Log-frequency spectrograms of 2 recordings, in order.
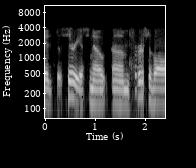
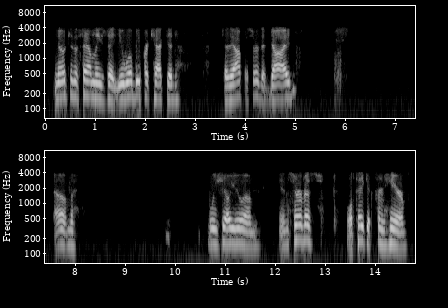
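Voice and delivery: speaking through held-back tears, fighting off crying; 3 semitones higher than usual. Addressing the families after an officer died, trying not to cry. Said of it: "I'm trying not to cry".

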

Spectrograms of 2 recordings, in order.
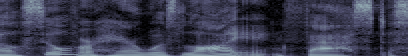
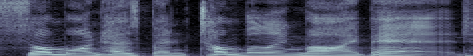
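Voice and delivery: loud, growling big bear voice; 3 semitones higher, 8 dB louder than usual. Reading a bedtime story, the narrator voices the big bear in the bedroom: growling big bear voice. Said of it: "the big bear growled".

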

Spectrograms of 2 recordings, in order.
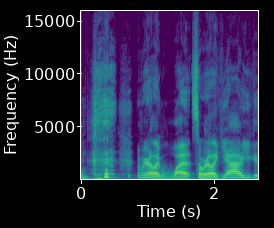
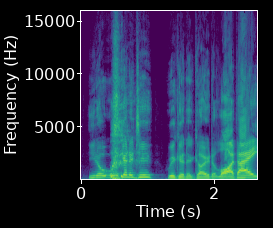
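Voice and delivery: put-on accent slipping into Australian; 3 dB louder than usual. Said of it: "You slipped in Australia".

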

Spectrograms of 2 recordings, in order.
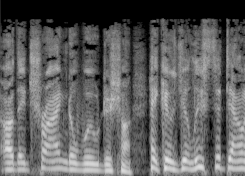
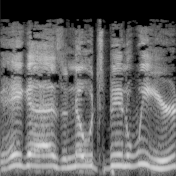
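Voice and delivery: laid-back, pitched-up, try-hard cool voice; 5 semitones higher than usual. Imitating a coach addressing players about a canceled camp: David Culley impression, John McClane-like. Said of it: "talks like John McClane".

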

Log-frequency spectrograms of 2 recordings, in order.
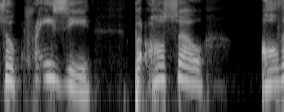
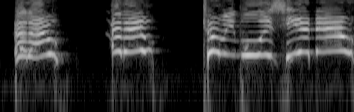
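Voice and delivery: very high, put-on little boy spirit voice; 3 dB louder than usual. Retelling a séance where she channels a little boy spirit, Tommy Boy little boy spirit voice. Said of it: "she's like doing the voice".

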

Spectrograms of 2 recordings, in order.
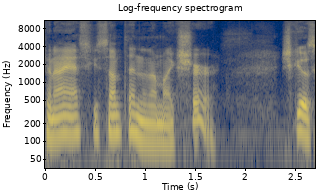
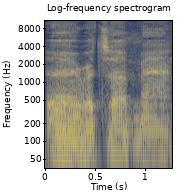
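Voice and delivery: very low, slow, dragged-out slow-motion voice; 3 dB quieter than usual. Recalling a voice kids did, the speaker demonstrates it in a slow-motion voice. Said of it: "that voice".

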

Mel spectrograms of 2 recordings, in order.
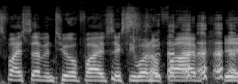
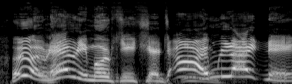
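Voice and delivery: slow, silly Rrr-sound voice; 4 semitones higher than usual. Retelling what the other speaker said about t-shirts: imitating co-host in funny "Rrr" voice. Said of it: "impersonate me all you want and do that funny "Rrr" voice".

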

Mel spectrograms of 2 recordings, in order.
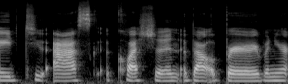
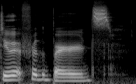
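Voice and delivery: ordinary talk, nothing marked

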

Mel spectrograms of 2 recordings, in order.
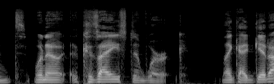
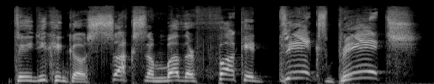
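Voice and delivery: mock drunk voice, higher and louder; 9 semitones higher, 4 dB louder than usual. Acting out a phone call from his past self after drinking: imitating his drunk self. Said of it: "you've already cracked into that country club malt liquor".

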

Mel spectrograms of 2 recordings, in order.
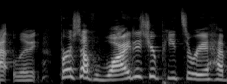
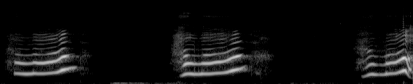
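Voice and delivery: put-on creepy, eerie child-like voice, much higher pitch; 5 dB louder than usual. Retelling waking at 3 a.m. to the cat calling out, in a creepy child voice. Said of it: "creepy child, ... child voice going".

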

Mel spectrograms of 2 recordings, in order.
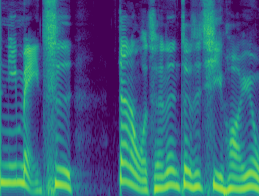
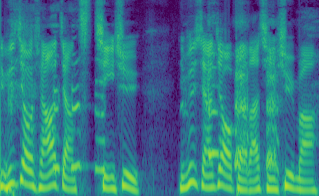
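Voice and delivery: usual speaking voice

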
